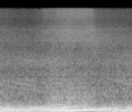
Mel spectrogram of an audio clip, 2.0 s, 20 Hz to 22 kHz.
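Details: Restored 1938 SS Jaguar 3½ Litre drophead straight-six, choke in use: deep, even rumble swells smoothly on a light rev with no knocks or misses, engine runs healthy.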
